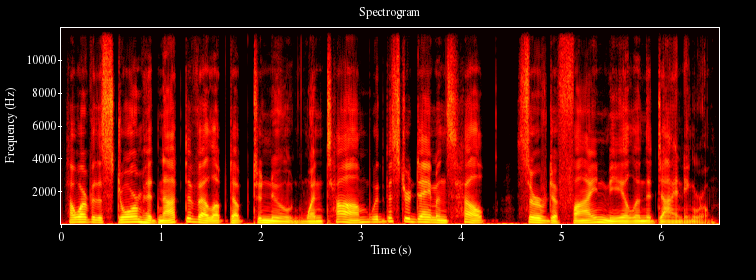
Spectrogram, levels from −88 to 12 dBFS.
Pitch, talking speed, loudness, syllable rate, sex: 125 Hz, 210 wpm, -18 LUFS, 5.0 syllables/s, male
